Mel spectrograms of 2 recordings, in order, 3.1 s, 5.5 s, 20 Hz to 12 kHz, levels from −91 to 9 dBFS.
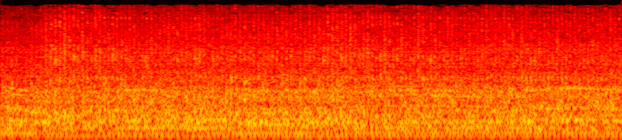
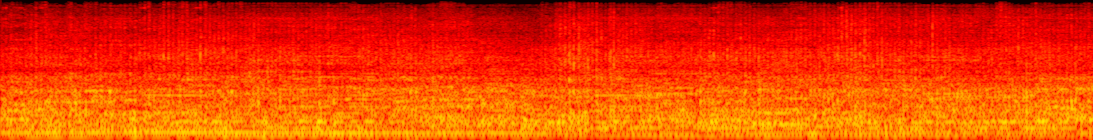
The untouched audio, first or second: first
